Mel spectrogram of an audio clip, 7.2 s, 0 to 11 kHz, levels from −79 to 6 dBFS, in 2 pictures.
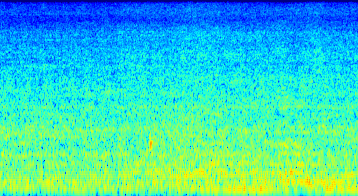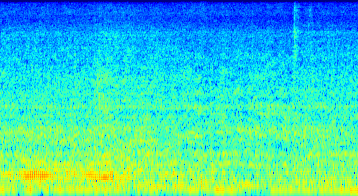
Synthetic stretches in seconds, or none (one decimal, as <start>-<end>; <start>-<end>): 2.7-3.3; 4.7-6.5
